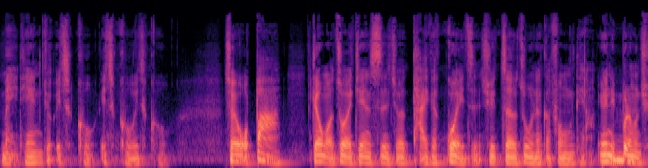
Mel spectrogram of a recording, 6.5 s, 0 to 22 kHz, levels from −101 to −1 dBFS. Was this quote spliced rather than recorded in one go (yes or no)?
no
